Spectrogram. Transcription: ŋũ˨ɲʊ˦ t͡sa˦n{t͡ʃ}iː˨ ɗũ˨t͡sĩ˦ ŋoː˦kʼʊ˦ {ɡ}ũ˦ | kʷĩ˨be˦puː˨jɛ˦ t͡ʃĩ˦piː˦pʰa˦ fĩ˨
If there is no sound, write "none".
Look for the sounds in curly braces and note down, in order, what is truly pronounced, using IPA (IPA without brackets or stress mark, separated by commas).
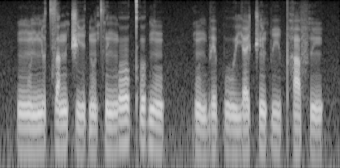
t͡ʃ, ɡ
